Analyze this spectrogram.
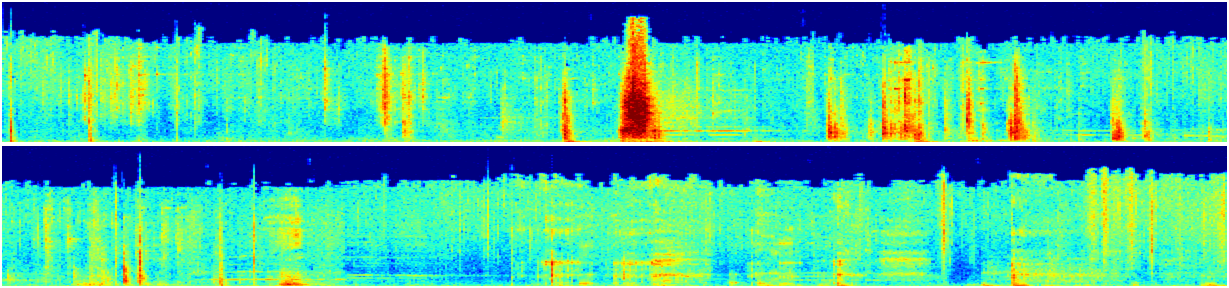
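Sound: door being opened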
